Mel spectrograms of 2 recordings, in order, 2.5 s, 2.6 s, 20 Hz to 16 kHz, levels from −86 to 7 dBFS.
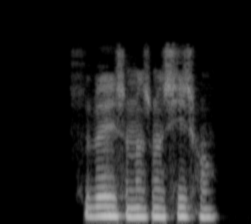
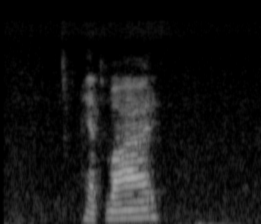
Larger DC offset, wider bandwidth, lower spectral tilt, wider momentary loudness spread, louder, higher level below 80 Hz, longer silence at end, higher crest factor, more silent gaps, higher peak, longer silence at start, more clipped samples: neither; second, 7.8 kHz vs 11.5 kHz; about the same, -6.5 dB/octave vs -5.5 dB/octave; second, 12 LU vs 17 LU; first, -25 LUFS vs -31 LUFS; first, -62 dBFS vs -70 dBFS; second, 0.35 s vs 0.6 s; second, 14 dB vs 20 dB; neither; about the same, -12 dBFS vs -14 dBFS; about the same, 0.85 s vs 0.85 s; neither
